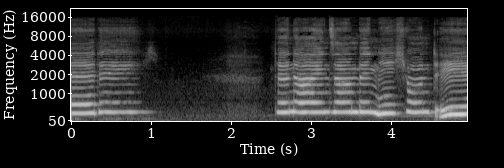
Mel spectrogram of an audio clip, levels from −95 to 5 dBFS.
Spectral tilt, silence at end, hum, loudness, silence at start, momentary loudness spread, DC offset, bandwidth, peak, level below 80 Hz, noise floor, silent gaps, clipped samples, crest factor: -5 dB/octave; 0 s; none; -24 LUFS; 0 s; 13 LU; under 0.1%; 15.5 kHz; -10 dBFS; -64 dBFS; -61 dBFS; none; under 0.1%; 14 dB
